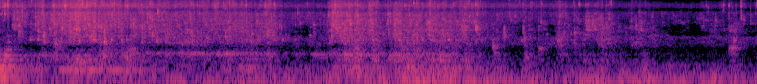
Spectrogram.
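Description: Tap water runs steadily into a container being rinsed out, splashing and gurgling close by with shifting flow and occasional drips, no voices.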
